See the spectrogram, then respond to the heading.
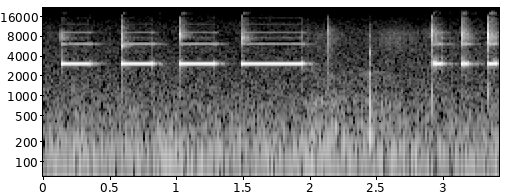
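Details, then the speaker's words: Continuity test on a DM40C 3-in-1 60000-count multimeter: clean high beeps starting sharply as probes touch; beeps on a 10 ohm resistor, not on 100 ohm. Continuity function working normally. "It's very quick. Let's see if the 100 ohm makes it beep. The 10R yes, the 100R no."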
